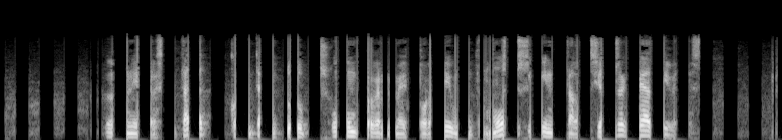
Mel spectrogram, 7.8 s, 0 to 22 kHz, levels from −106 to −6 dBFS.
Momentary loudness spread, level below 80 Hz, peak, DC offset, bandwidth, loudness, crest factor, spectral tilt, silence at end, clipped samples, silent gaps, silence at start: 13 LU; -48 dBFS; -2 dBFS; under 0.1%; 7.8 kHz; -23 LUFS; 22 dB; -6 dB/octave; 0.85 s; under 0.1%; 1.64-1.75 s, 2.18-2.25 s, 3.90-3.95 s, 4.33-4.44 s; 1.05 s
